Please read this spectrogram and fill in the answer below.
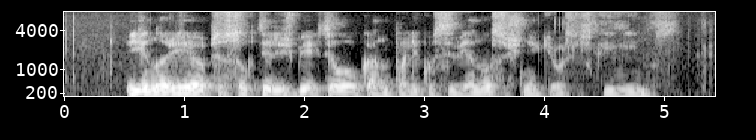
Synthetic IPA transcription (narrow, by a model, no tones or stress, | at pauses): jɪnoːɾʲeːjoːɐpʲsʲɪsʊkt̪ʲɪːɾɪʒʲbʲeːkt̪ʲɪlˠɒʊkɐnpɐlʲɪkʊsʲɪʋʲiɛnʊsʃʲnʲɛkʲoɔsʲʊskɐɪmʲiːnʊs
